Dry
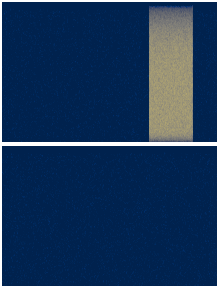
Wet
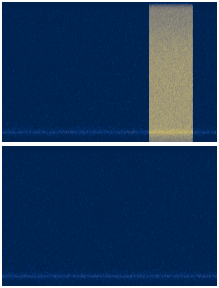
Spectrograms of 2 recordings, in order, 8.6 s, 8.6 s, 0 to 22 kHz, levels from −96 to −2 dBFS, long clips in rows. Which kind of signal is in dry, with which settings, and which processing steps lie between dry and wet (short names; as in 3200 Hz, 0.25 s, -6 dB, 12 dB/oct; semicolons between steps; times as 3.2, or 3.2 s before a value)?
noise band 1300–15000 Hz, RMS -20.5 dBFS 0.86 s
block floating point 3-bit; bell 1600 Hz +12.5 dB 0.47 oct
